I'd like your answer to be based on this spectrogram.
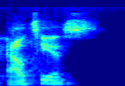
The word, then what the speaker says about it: Altius: Am I saying that right? Altius? Is that right? You are, yes.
